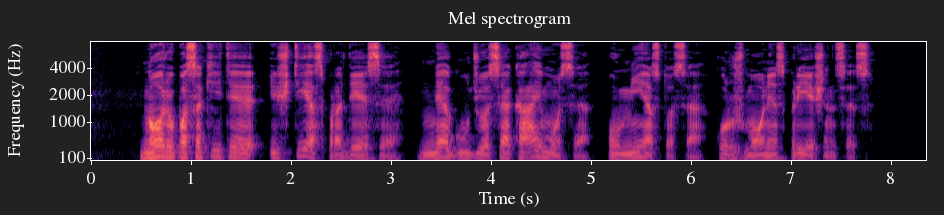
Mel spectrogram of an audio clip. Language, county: Lithuanian, Kaunas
